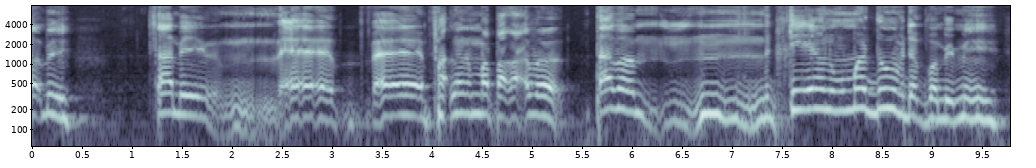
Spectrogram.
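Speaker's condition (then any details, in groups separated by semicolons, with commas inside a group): Cerebral palsy; speech not normal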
